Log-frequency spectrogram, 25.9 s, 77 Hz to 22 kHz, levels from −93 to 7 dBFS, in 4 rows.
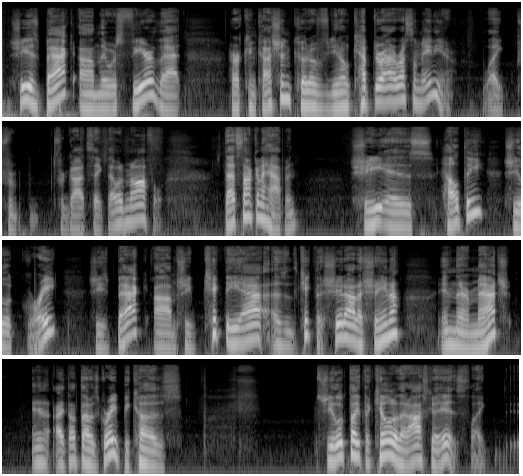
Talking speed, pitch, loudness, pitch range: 165 wpm, 135 Hz, -25 LUFS, 115-170 Hz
